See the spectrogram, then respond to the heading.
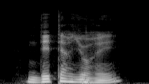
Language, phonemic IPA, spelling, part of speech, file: French, /de.te.ʁjɔ.ʁe/, détériorer, verb, Fr-détériorer.ogg
- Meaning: to deteriorate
